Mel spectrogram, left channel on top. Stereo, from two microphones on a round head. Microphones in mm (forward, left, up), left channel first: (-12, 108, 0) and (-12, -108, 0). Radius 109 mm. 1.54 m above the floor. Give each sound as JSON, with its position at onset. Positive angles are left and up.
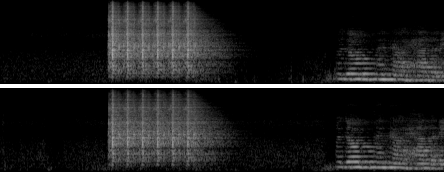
{"t": 1.1, "sound": "a camera shutter", "side_deg": 15, "distance_m": 0.8}
{"t": 3.4, "sound": "a woman speaking", "side_deg": -70, "distance_m": 6.0}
